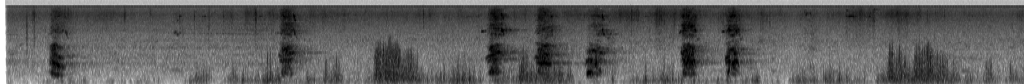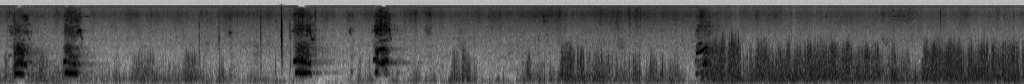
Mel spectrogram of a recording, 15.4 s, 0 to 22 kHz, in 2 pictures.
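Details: Segugio Italiano hound out on a training hunt at Sofiko, Evros, Greece, 12 May 2018: short, sharp barks and yelps come in loose clusters, over steady rustling and crashing through undergrowth that grows loud near the end.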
